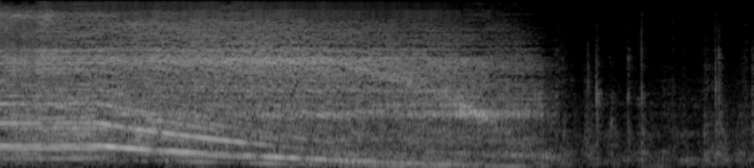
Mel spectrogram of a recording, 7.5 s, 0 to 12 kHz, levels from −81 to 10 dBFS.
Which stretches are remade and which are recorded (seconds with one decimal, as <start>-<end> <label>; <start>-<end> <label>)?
0.0-1.6 remade; 1.6-3.7 recorded; 3.7-7.5 remade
